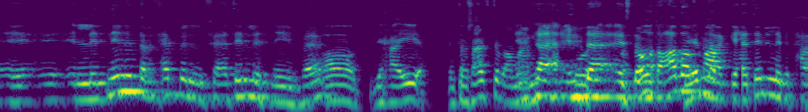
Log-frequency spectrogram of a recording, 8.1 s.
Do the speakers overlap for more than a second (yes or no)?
yes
